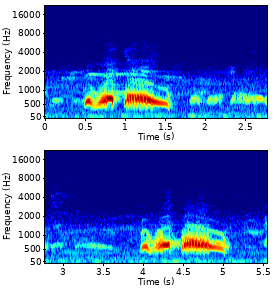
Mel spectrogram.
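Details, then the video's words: Spotted dove cooing in 'thúc gù' style: two phrases of quick rising notes, each leading into a long loud falling coo, with faint soft coos between them. Background is quiet. "Tiếng chim cu gáy thúc gù gáy gọi đủ bài bổi"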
